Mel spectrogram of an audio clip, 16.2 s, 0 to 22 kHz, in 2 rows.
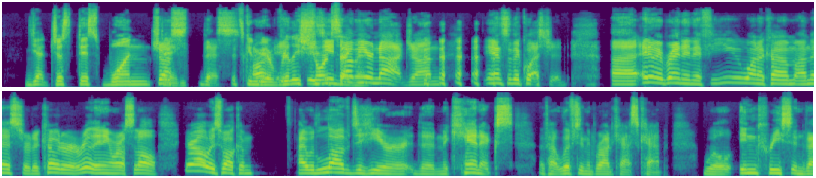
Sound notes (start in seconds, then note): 4.0 laughs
